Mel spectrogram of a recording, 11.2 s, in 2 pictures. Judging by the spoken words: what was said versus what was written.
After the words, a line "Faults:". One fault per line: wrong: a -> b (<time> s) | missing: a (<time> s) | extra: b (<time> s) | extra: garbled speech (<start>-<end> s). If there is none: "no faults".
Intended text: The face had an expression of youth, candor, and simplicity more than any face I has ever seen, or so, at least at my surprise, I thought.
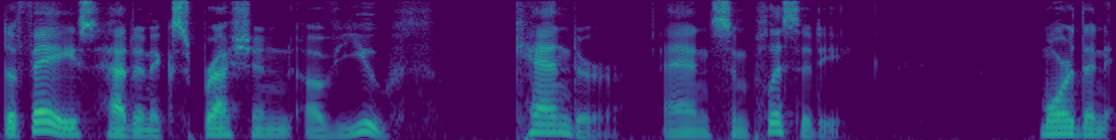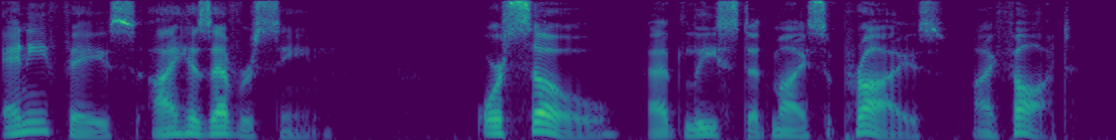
The face had an expression of youth, candor, and simplicity more than any face I has ever seen, or so, at least at my surprise, I thought.
Faults:
no faults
